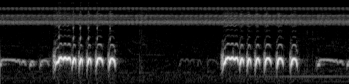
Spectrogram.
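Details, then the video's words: Indonesian local male zebra dove calling a female. Soft introductory coos, then two loud rolling phrases of six or seven rapid pulses about every two seconds, with quiet coos between and constant high hiss. "Suara Perkutut Jantan Memanggil Betina"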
